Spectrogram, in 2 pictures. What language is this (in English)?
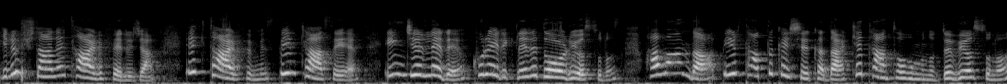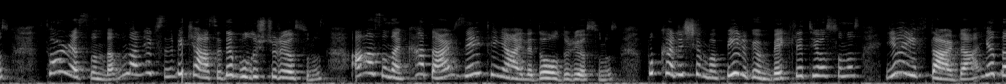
Turkish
